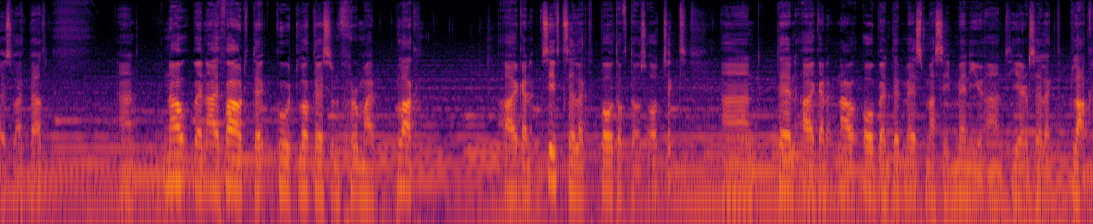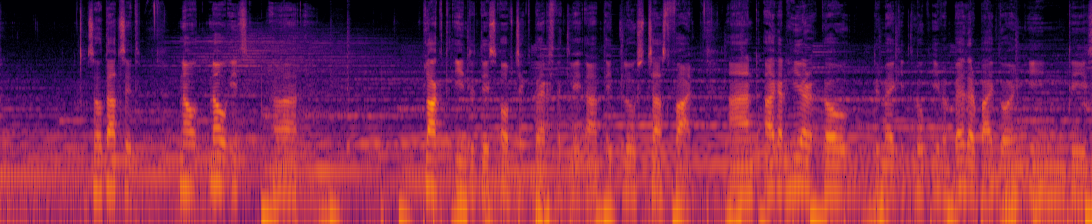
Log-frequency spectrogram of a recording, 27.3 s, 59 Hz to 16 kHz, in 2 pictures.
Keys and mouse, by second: 0.0 middle click, 0.4 shift+middle click, 3.1 s, 4.5 middle drag, 4.8-5.3 middle drag, 5.8 g, 6.1 middle click, 7.5 shift+click, 8.1 middle drag, 8.8 middle click, 11.6 y, 14.7-15.0 middle drag, 15.3 middle drag, 16.4 middle drag, 17.0 middle drag, 17.4 shift+middle drag, 17.9-18.5 middle drag, 18.8 middle drag, 19.5 middle click, 20.3-20.6 middle drag, 20.8 middle drag, 21.4-22.2 middle drag, 22.3 middle drag.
